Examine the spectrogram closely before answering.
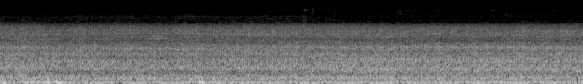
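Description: Truck-mounted mobile crane's diesel engine idling steadily.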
